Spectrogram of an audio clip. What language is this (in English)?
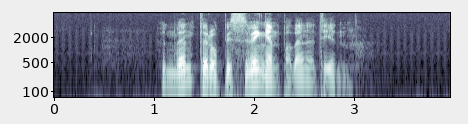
Norwegian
